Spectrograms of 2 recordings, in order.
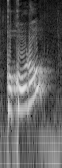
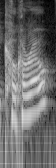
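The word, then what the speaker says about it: こころ: So Japanese words that use O are oki, kokoro. That's your heart, your soul, or your mind. So the American way to pronounce that would be kokoro.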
